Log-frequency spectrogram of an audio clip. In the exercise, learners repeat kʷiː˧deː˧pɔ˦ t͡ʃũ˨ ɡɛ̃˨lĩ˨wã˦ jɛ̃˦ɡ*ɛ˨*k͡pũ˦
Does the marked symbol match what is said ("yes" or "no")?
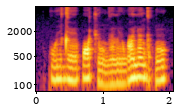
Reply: yes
